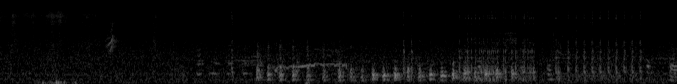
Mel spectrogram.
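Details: Chickens walking about, giving soft, rapid clucks in a quick run of short repeated notes through the middle of the recording, over steady background hiss.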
